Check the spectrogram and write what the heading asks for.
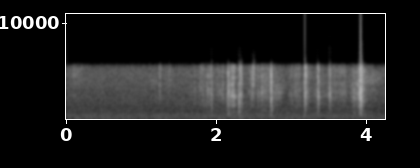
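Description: Fingers rummaging through a small metal tin of tinder, with rustling and a run of sharp clicks and taps that starts about a second and a half in and gets sharper near the end.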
